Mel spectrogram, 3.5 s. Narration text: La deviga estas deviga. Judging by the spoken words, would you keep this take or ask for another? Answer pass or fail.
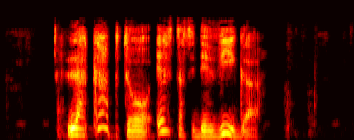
fail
